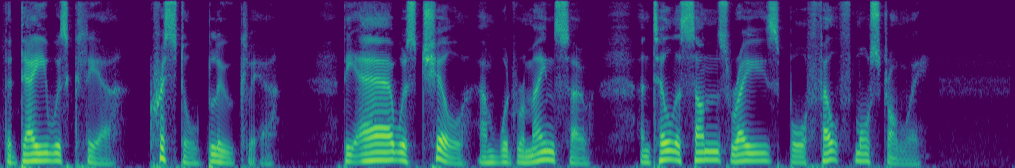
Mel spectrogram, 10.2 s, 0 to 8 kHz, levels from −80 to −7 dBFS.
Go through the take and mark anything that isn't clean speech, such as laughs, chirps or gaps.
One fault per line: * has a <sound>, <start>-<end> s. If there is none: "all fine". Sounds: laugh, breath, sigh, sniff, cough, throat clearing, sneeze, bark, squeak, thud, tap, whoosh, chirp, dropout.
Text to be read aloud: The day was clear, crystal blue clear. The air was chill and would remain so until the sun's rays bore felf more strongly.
all fine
